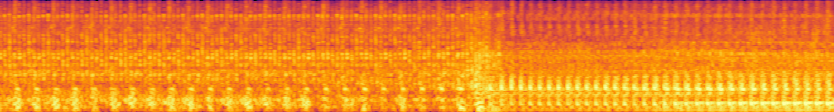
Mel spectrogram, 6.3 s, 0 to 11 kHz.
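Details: VW Golf 5 at idle: loud regular knock about three per second that changes character midway, same hot or cold, disappears after 2-3 minutes; cause unknown; engine knocking at idle.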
